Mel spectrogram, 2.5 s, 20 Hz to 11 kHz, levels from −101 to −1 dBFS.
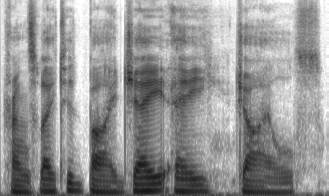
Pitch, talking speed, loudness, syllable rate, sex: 100 Hz, 120 wpm, -16 LUFS, 3.4 syllables/s, male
